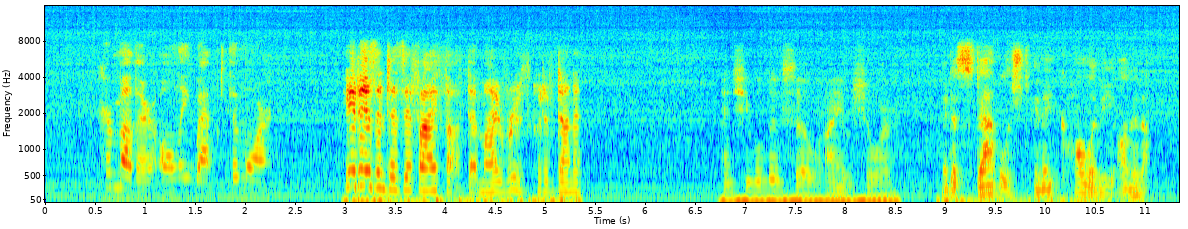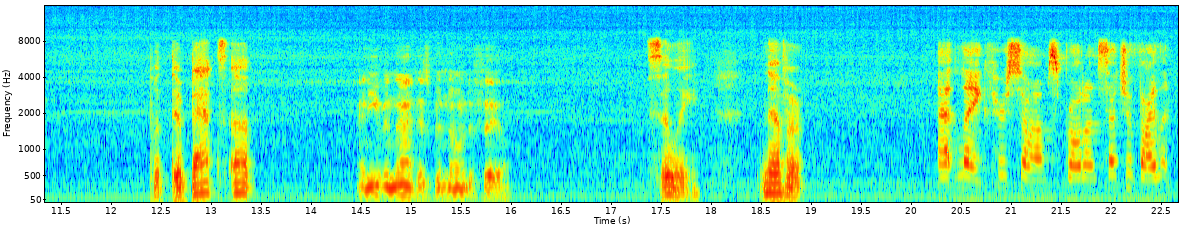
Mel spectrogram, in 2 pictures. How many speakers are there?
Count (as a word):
six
